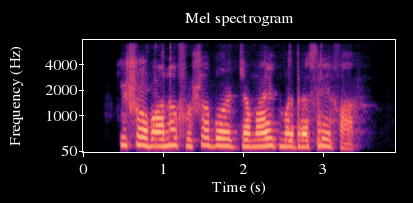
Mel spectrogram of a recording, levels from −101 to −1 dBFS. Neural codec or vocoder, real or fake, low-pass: codec, 32 kHz, 1.9 kbps, SNAC; fake; 7.2 kHz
